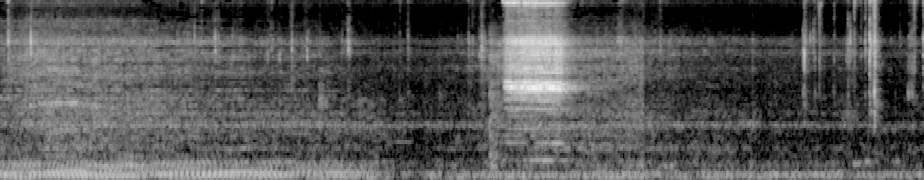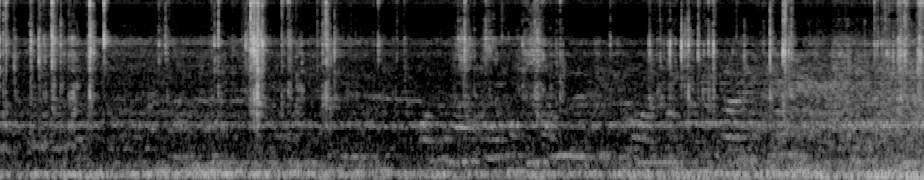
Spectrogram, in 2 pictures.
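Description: Paper rustles and crinkles between fingers.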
